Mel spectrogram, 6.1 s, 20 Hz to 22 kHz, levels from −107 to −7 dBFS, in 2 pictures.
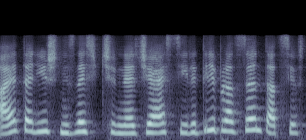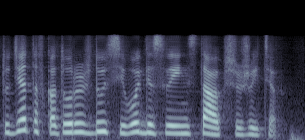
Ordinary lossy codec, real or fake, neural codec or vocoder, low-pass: none; fake; codec, 16 kHz, 0.3 kbps, FocalCodec; none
